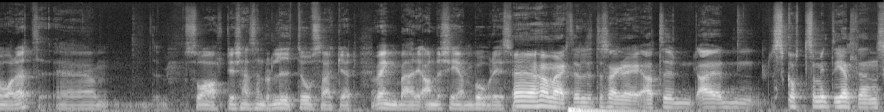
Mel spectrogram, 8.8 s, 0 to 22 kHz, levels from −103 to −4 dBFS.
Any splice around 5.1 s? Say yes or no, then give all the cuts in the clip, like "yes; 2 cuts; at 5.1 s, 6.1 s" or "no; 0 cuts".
yes; 2 cuts; at 3.7 s, 5.1 s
